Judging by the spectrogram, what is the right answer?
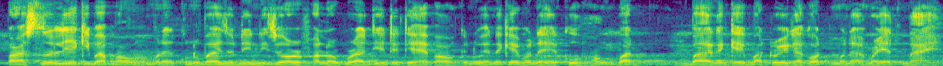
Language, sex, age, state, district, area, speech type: Assamese, male, 30-45, Assam, Charaideo, urban, spontaneous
